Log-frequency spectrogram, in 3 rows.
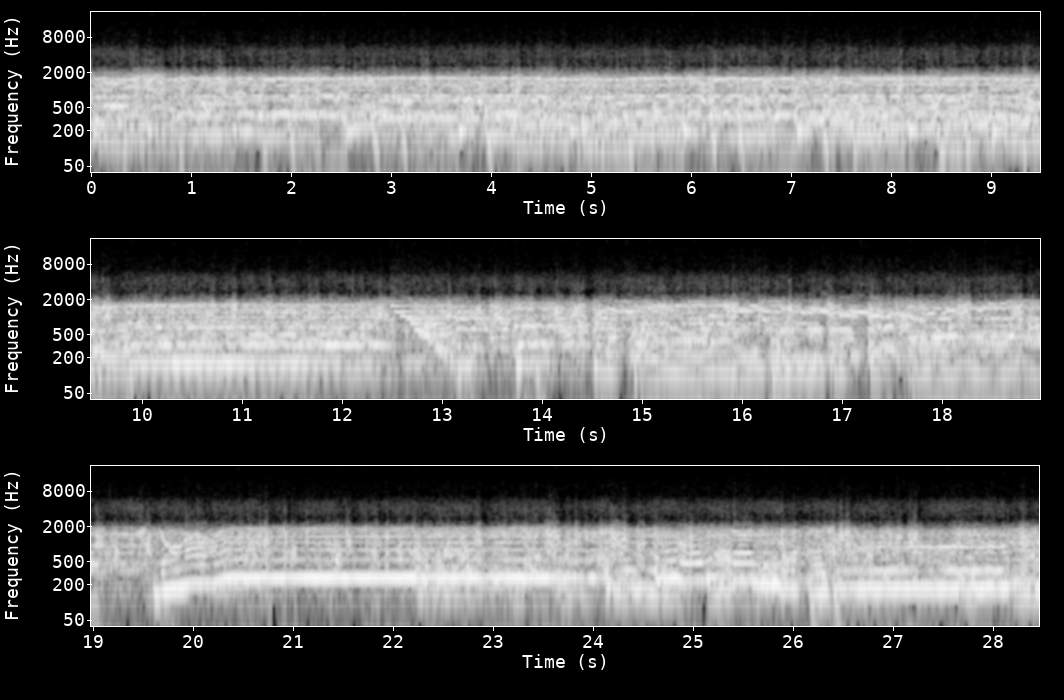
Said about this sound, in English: Now the France Blue Network on 1206 kilohertz from Bordeaux, France. Listen for the France Blue jingle, recorded 2315 UTC, February 17.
